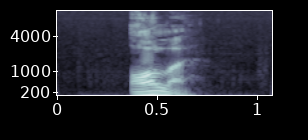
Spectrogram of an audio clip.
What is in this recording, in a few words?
catalan hello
